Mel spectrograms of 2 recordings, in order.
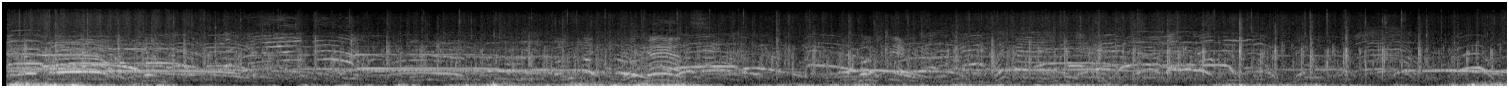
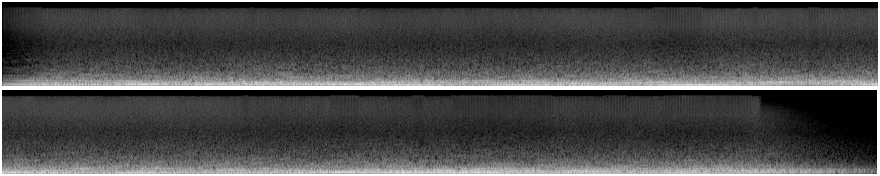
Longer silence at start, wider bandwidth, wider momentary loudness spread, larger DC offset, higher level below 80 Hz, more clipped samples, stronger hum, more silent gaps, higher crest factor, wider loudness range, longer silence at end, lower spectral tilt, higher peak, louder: about the same, 0.05 s vs 0 s; about the same, 15.5 kHz vs 17 kHz; first, 10 LU vs 5 LU; neither; about the same, -26 dBFS vs -22 dBFS; neither; neither; neither; first, 22 dB vs 14 dB; first, 5 LU vs 2 LU; about the same, 0 s vs 0 s; second, -4 dB/octave vs -7 dB/octave; first, 0 dBFS vs -4 dBFS; second, -23 LUFS vs -19 LUFS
